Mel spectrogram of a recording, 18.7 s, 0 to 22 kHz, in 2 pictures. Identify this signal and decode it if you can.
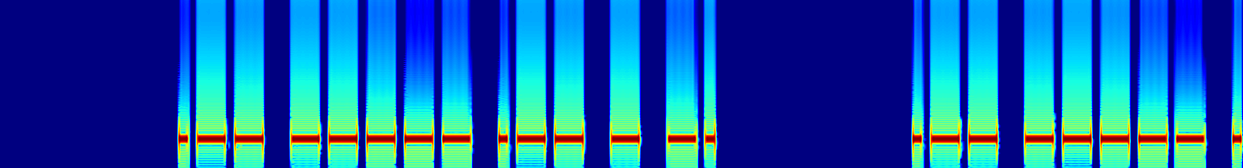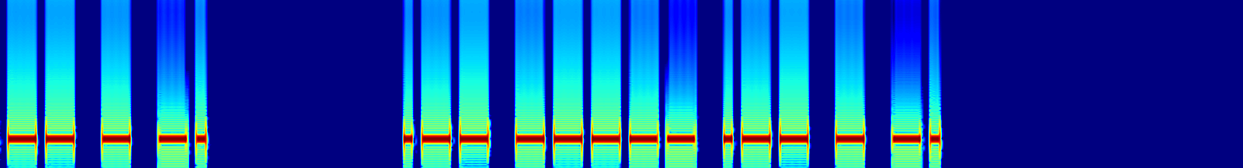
Morse code, heard as a keyed tone, about 17 wpm, 700 Hz. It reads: W0WTN W0WTN W0WTN
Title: USA Call Signs - 5 Characters - Repeated 3x - 17wpm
